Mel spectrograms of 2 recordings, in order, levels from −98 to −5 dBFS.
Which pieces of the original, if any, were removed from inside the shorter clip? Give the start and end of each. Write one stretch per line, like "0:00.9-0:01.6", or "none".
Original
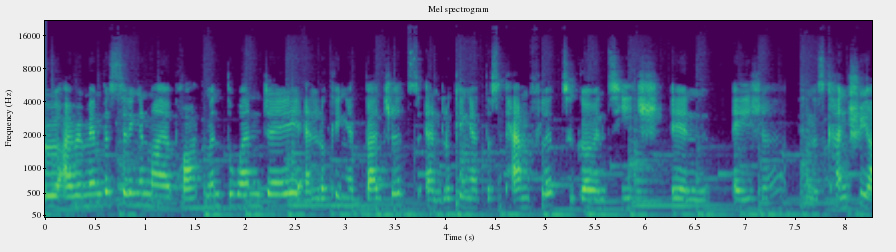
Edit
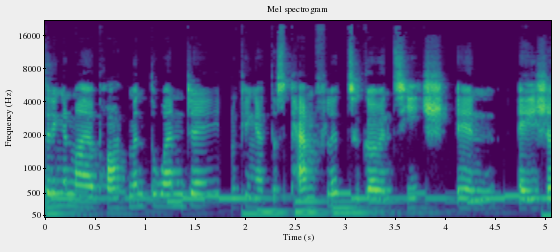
0:02.3-0:03.7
